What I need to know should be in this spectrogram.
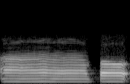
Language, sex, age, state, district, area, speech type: Malayalam, female, 18-30, Kerala, Wayanad, rural, conversation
